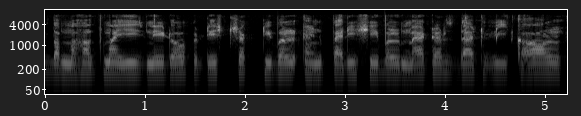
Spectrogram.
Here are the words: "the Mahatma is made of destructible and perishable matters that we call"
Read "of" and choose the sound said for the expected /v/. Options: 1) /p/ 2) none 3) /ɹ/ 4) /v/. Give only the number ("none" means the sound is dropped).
1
